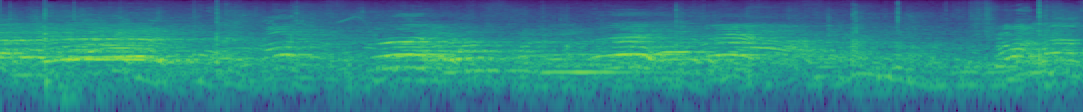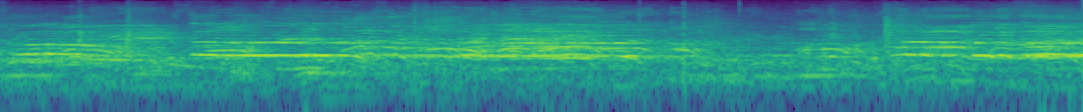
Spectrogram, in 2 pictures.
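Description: Young boys shout and chant loudly outdoors.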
